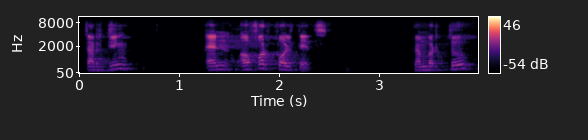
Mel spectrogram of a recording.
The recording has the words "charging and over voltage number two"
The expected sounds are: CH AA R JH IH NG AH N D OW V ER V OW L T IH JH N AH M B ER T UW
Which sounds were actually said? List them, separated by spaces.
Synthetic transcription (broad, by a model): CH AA R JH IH NG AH N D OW F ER P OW L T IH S N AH M B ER T UW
